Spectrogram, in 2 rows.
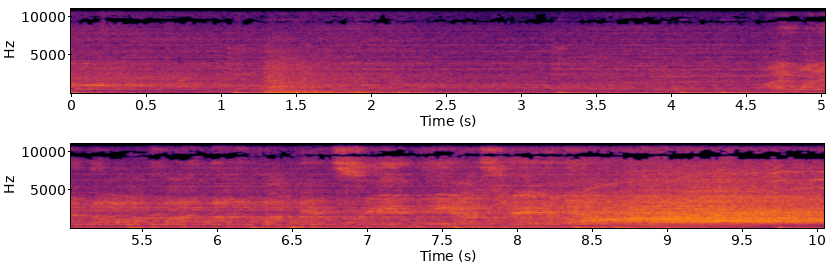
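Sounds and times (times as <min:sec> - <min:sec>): deep bass thumps: 0:01.1 - 0:04.8.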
